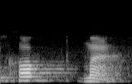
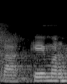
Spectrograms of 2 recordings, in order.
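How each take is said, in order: First: No vowel is sounded between the k and m. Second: A vowel is sounded between the k and m. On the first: The speaker calls it right. "tapi hokma" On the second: The speaker calls it wrong. "bukan kakemah"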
